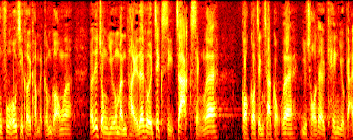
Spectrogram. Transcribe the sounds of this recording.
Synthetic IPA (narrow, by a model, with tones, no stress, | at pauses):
ŋfuː˥ho˨˥wt͡sʰiː˨˧kʰɵ˨˧ɥkʰɐ˨˩mjɐ˨t̚kɐ˨˥mkɔː˨˥ŋlaː˥ | jɐ˨˧wt̪iː˥t͡sʊ˨ŋjiː˧wkɛ˧mɐ˨˩nt̪ʰɐ̰˨˩jlɛː˥kʰɵ˨˧˥wu˧t͡sɪ˥k̚siː˨˩t͡sa̰ː˧k̚sɪ˨˩ŋlɛː˥ | kɔː˧kːɔː˧k̚t͡sɪ˧ŋt͡sʰaː˧t̚kːʊ̰˨k̚lɛː˥ji˧wt͡sʰɔː˨˧t̪ɐ˥k̚ʰːɵ˨˧kʰɪ˥ŋjiː˧wka̰ː˨˥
